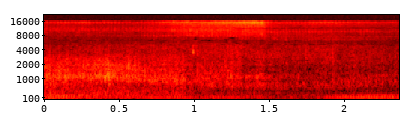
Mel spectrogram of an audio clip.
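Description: Faint outdoor background: a steady low hum with a light hiss, fading a little toward the end.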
